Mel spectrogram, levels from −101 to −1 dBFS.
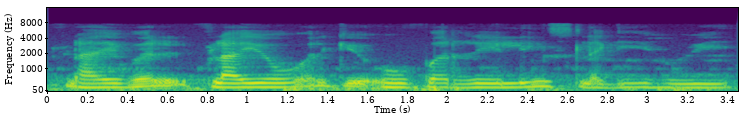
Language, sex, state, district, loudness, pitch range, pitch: Hindi, female, Jharkhand, Sahebganj, -13 LUFS, 175-180 Hz, 175 Hz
